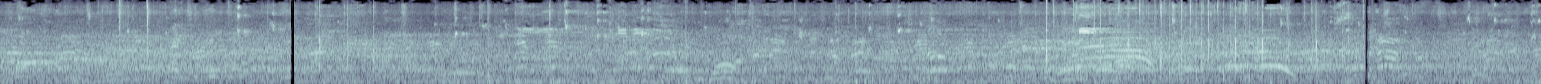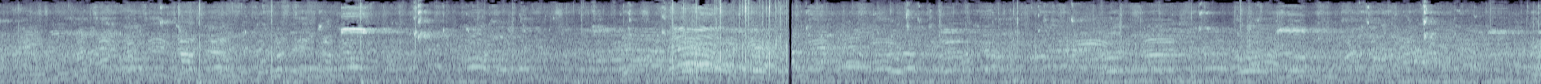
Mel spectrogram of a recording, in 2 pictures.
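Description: Basketball game on a hardwood court: the ball bouncing and sneakers squeaking, under constant chatter from spectators in a large gym. The bouncing and squeaking grow busier about ten seconds in and again a little past twenty seconds.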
